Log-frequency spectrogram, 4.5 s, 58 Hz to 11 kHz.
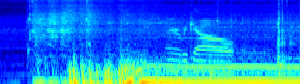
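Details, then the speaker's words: Wrecked Honda with a manual transmission, after a new fuel pump relay and new pump giving 35 psi fuel pressure, with a sheared-off exhaust: brief uneven cranking, then it catches and settles into a steady, even idle. A normal engine start. "jeez oh it's good to hear this thing running again it's got a sweared off exhaust runs really good"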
